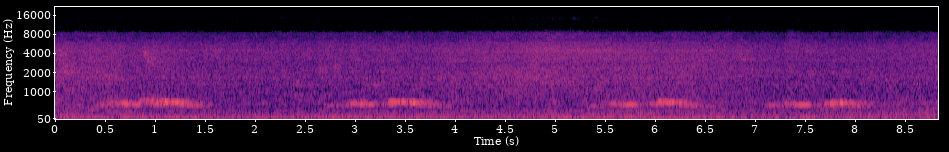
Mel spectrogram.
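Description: A dove cooing: a short, low call repeated four times, about every two seconds, over a low steady background rumble.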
